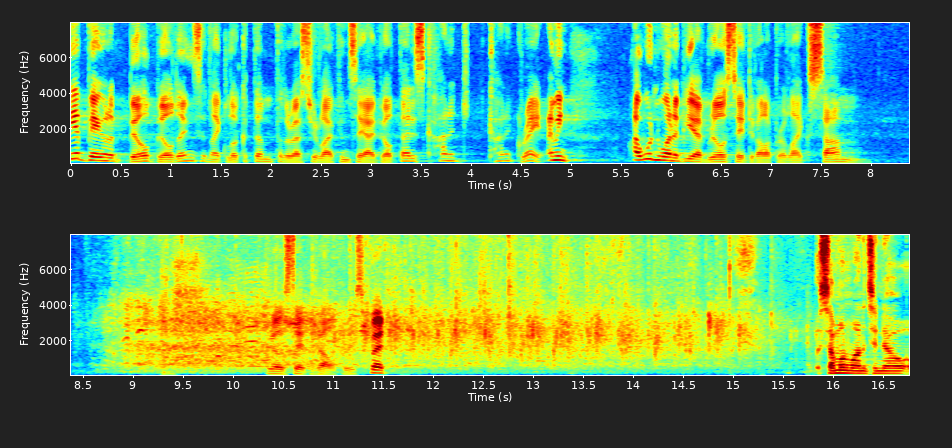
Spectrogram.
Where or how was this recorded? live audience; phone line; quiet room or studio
live audience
